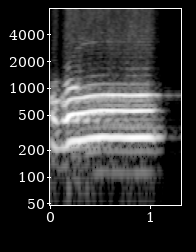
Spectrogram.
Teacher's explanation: before Waw Sakin, whenever it is Dhamma, always we make 1 second long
